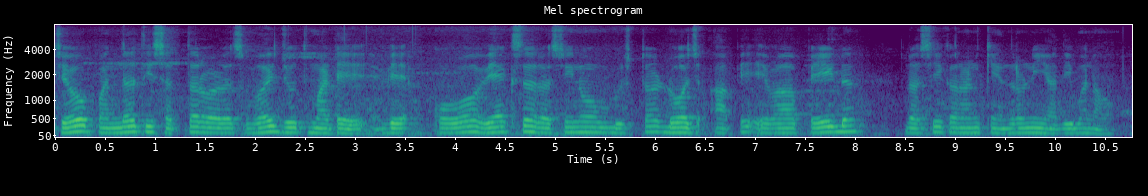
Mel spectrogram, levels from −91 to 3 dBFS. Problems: constant background noise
